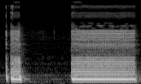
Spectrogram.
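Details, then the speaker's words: Homebrew signal tracer probing a recapped simple radio receiver at its audio driver stage: a short blip, then a loud steady low buzz, showing the audio driver passes signal normally. "then this is our audio driver, and that's why you hear that loud sound."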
